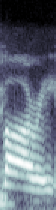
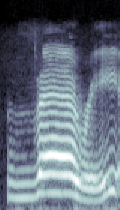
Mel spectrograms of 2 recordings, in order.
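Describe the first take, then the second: First: The vowel differs from the vowel in fairy. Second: The vowel matches the vowel in fairy. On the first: The speaker calls it wrong. "Instead of" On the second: The speaker calls it right. "pronounce it vary, and it rhymes, for example, with the word fairy"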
